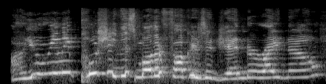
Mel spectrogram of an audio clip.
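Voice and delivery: yelling way up high and loud in outrage; furious shout. Real, not acted. Reacting to the villain's scheme, a furious yell. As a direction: blast it at the screen, fully enraged.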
